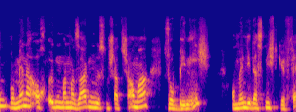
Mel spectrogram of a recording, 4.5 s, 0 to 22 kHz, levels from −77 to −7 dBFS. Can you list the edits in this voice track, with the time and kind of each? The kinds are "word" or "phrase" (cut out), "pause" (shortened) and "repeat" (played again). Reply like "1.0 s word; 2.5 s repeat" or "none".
2.4 s pause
